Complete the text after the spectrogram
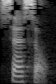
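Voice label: "sessile", English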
